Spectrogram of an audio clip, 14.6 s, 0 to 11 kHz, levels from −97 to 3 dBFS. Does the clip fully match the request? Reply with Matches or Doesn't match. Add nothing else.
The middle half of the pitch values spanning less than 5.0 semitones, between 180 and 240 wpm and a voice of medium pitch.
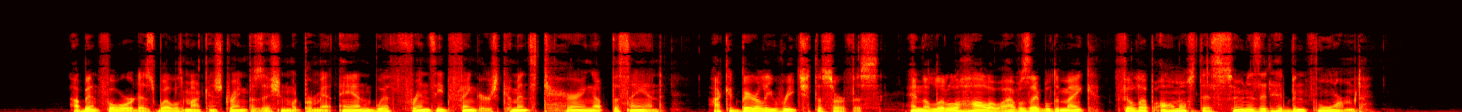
Doesn't match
